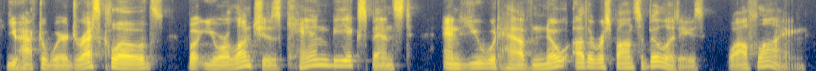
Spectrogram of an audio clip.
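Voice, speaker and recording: A man's voice: on the low side, a little mellow. A man hosting a comedy podcast, casually chatting and reading out a scenario with dry, mock-formal phrasing. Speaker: podcast host.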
